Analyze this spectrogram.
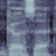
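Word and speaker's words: Gose: It's goza. It's goza. It's Gosa. Yeah, if you want to be correct, you want to sound right, then say Gosa.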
